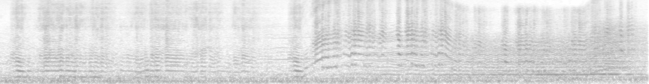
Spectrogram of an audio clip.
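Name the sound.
bees buzzing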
